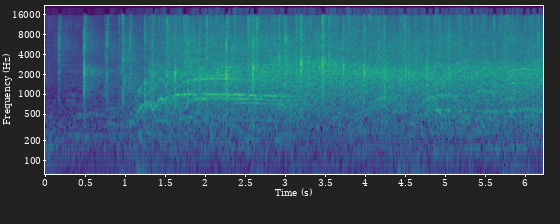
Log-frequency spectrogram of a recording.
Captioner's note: audience applauding and cheering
